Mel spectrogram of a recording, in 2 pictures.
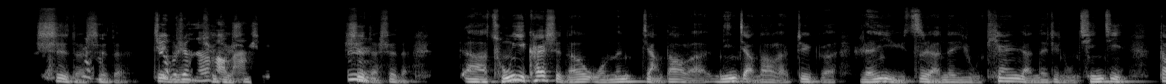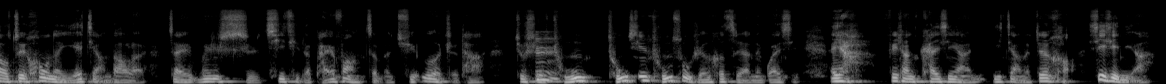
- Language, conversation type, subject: Chinese, podcast, 如何用简单的方法让自己每天都能亲近大自然？
- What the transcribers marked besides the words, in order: none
